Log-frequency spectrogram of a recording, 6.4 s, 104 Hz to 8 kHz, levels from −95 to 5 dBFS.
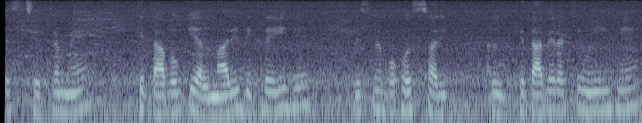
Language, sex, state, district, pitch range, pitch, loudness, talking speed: Hindi, male, Bihar, Muzaffarpur, 145-165 Hz, 155 Hz, -30 LUFS, 150 wpm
